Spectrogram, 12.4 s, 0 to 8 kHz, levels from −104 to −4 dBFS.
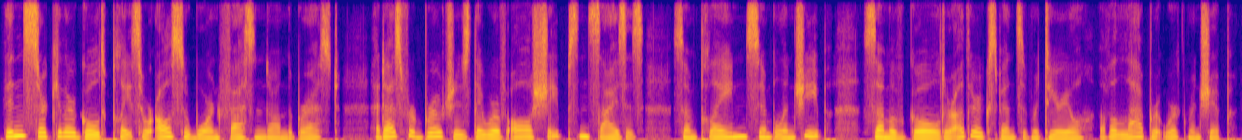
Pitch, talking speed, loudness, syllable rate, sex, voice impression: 205 Hz, 180 wpm, -18 LUFS, 5.4 syllables/s, female, feminine, slightly adult-like, soft, slightly cute, slightly friendly, reassuring, kind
